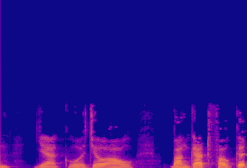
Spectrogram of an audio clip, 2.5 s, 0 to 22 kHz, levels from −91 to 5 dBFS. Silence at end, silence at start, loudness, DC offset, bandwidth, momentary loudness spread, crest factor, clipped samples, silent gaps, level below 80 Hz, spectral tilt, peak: 0 s; 0 s; -29 LUFS; under 0.1%; 8.4 kHz; 8 LU; 20 dB; under 0.1%; none; -70 dBFS; -6.5 dB/octave; -10 dBFS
